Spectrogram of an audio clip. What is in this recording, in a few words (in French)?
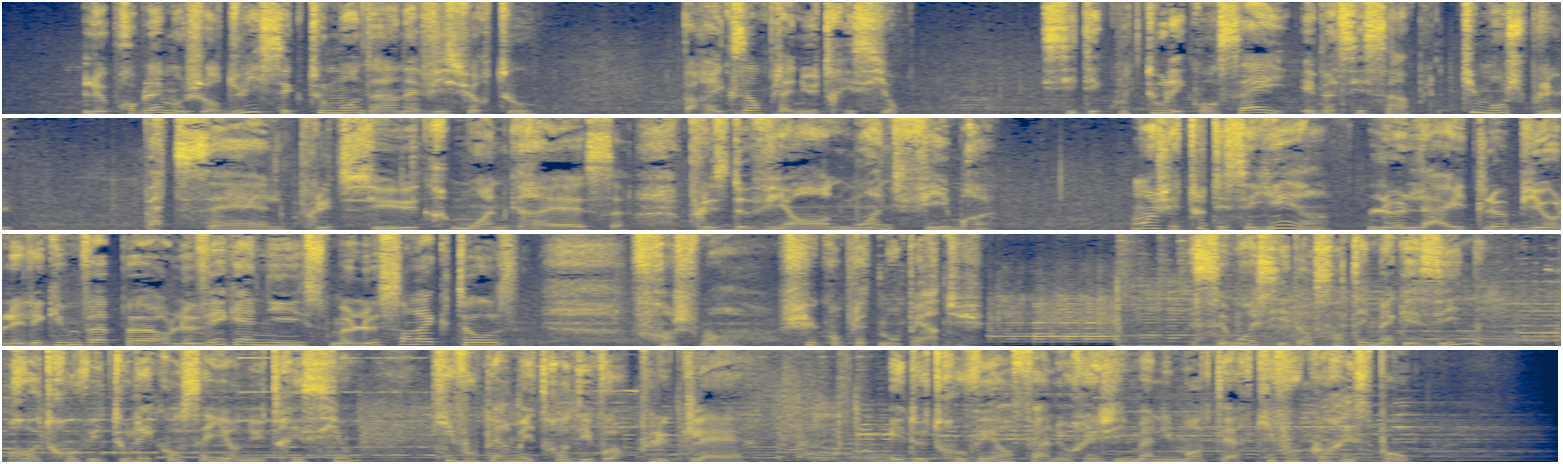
pub comedie; sante magazine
